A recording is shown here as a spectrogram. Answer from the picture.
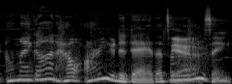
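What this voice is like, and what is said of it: Upbeat, bubbly customer-service phone voice. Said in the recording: “I for sure have a phone voice, because the way I talk in person is very different from how I talk to someone over the phone ... the only thing you have is your tone of voice”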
